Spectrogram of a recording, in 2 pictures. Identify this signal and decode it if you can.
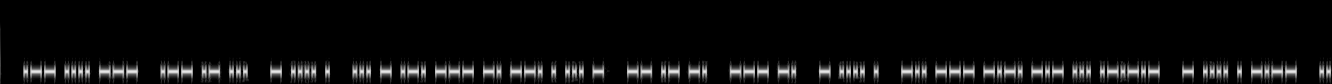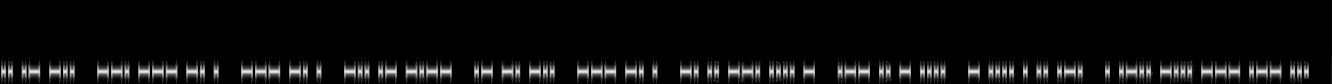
Morse code, heard as a keyed tone, about 34 wpm, 600 Hz. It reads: WHO WAS THE STRONGEST MAN ON THE DOCKS. THEY HAD GONE ONE DAY AND ONE NIGHT WITH THEIR ELBOWS
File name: the old man and the sea / the old man and the sea 1 35wpm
